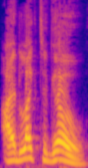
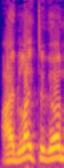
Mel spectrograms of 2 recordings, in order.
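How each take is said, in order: First: Would is contracted to I'd. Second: The same.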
